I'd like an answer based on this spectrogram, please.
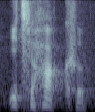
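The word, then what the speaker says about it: יצחק: 힘든 3개 알파벳을 모았어요 이츠하크 2차 아크가 아니에요 이 배에서 힘을 빵 줘 가지고요 공기를 위로 올려서 목구멍을 탁 쳐냈다 즉 그 이렇게 2차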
